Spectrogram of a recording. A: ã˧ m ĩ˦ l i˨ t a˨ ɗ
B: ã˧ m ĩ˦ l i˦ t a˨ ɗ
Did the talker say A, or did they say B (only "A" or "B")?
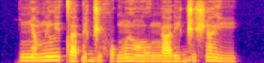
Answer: B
